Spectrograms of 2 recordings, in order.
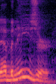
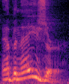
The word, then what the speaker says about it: Ebenezer: name Ebenezer we may pronounce it wrong we pronounce it Ebenezer it may be better pronounced Ebenezer it's a compound again Ebon meaning Rock an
